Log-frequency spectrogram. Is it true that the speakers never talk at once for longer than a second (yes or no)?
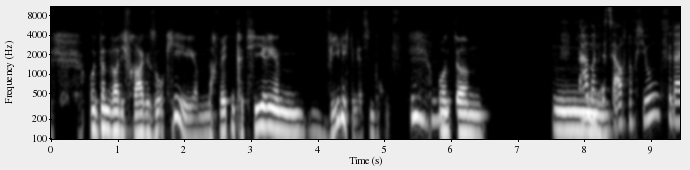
yes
